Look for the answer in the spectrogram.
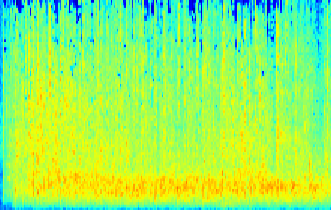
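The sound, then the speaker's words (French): Sustained applause from audience members in the hall who were born in March, a dense steady wash of many hands clapping at an even loudness for the full few seconds, with no voices standing out. “Par applaudissement, qui est né en mars”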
